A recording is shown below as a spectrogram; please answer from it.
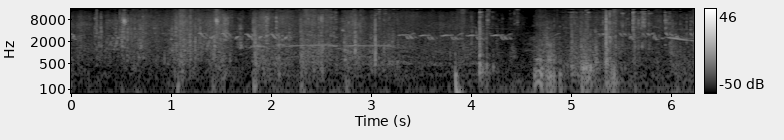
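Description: Horse hooves clip-clopping at a walk in the video game Red Dead Redemption 2, a steady, fairly faint rhythm of hoofbeats with soft ambient birdsong.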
